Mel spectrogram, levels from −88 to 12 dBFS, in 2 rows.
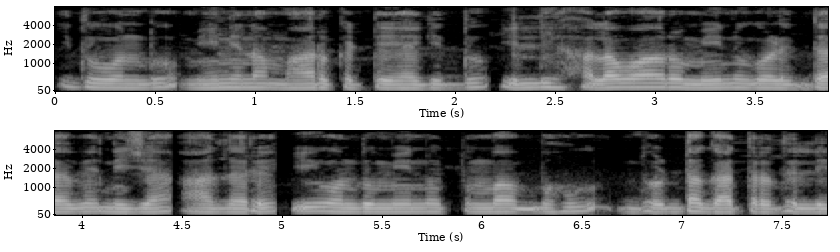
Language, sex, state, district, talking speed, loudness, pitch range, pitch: Kannada, male, Karnataka, Raichur, 125 wpm, -23 LUFS, 130-140 Hz, 135 Hz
